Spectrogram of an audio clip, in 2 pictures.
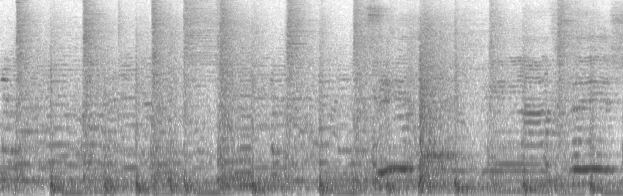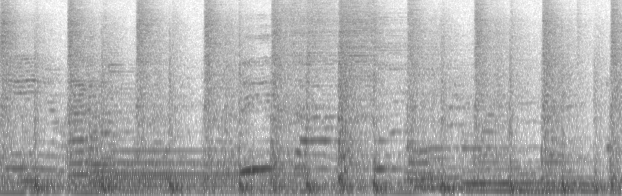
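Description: Live blues band playing: electric guitars, a drum kit keeping a steady beat, and a saxophone, heard through a phone microphone in a small bar room.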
